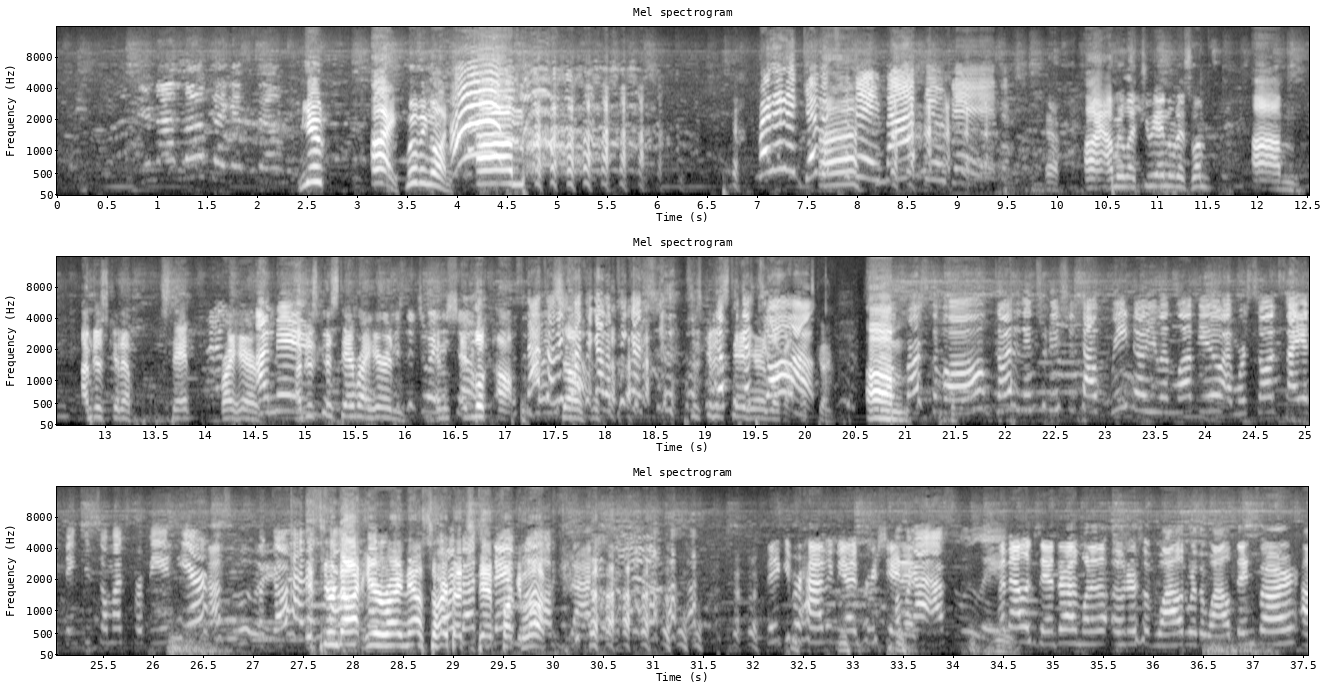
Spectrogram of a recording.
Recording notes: LIVE from the Club Giggity Hotel Takeover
